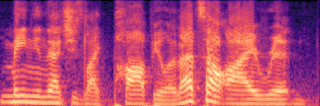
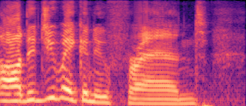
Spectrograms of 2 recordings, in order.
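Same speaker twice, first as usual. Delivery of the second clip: sweet, higher-pitched talking-down tone; 6 semitones higher than usual. Showing how a parent talks to their child: parent talking to a child. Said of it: "like a parent talking to her kids".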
